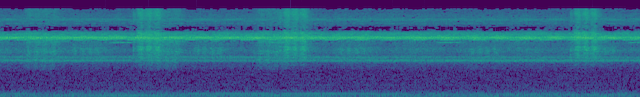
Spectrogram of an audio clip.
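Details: Crickets giving a dense, steady, high chorus of layered shrill trills, with louder pulsing bursts swelling three times, over a low rumbling background.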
